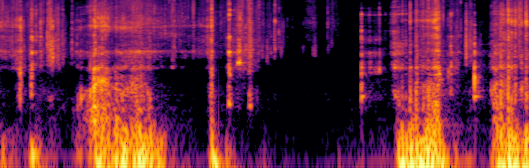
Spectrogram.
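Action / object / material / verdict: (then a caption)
scrape / bar of soap / soap / none. A solid round orange bar of soap is held in the hand and scraped with a metal blade into shavings. Dry, crunchy scraping and tearing strokes come in bursts with short quiet gaps, carrying a heavy low-end rumble under bright crackling edges.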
